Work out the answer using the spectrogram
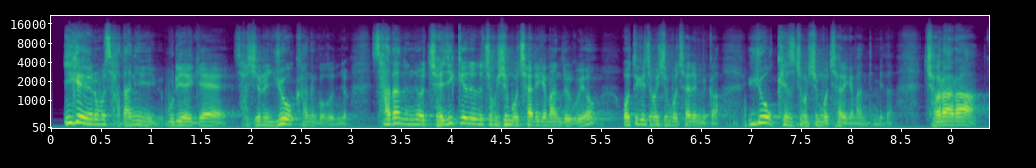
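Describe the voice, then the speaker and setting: A male pastor, preaching a sermon that keeps asking the congregation questions and drops into soft, quiet asides. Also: mid-range voice, breathy edge. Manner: call-and-response questioning of the congregation. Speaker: senior pastor.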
